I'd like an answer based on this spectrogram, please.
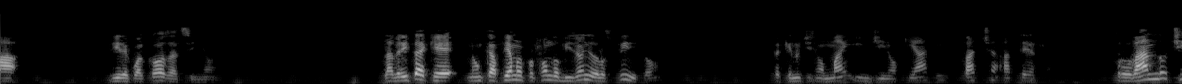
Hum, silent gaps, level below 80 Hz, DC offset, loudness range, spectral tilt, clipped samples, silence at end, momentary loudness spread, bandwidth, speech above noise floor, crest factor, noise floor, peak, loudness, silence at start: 50 Hz at -60 dBFS; none; -72 dBFS; under 0.1%; 12 LU; -8 dB/octave; under 0.1%; 0 s; 21 LU; 5.8 kHz; 39 dB; 24 dB; -71 dBFS; -10 dBFS; -31 LUFS; 0 s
